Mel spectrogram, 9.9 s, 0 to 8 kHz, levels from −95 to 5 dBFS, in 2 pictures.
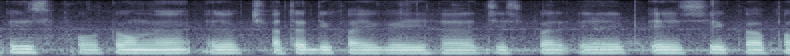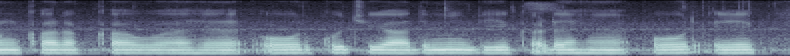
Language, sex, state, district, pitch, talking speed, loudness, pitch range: Hindi, male, Uttar Pradesh, Shamli, 115 Hz, 150 wpm, -14 LUFS, 115-120 Hz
